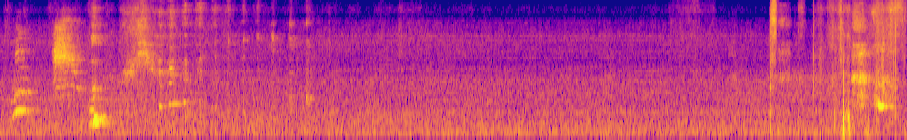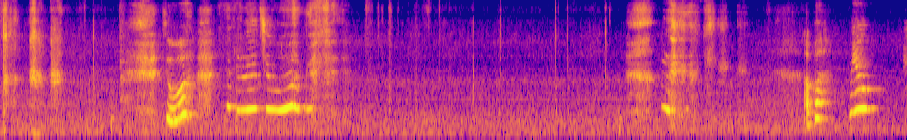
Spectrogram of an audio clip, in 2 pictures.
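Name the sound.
cat meowing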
